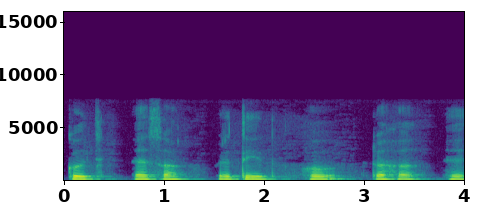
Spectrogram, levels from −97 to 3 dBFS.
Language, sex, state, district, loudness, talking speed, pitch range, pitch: Hindi, male, Punjab, Kapurthala, -18 LUFS, 90 wpm, 130-135 Hz, 130 Hz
